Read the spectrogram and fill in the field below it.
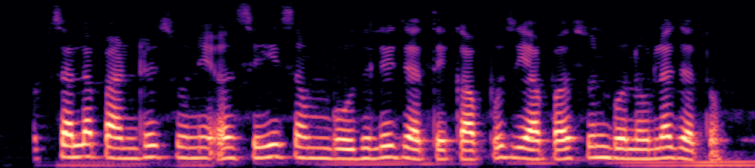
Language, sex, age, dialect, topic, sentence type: Marathi, female, 18-24, Varhadi, agriculture, statement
